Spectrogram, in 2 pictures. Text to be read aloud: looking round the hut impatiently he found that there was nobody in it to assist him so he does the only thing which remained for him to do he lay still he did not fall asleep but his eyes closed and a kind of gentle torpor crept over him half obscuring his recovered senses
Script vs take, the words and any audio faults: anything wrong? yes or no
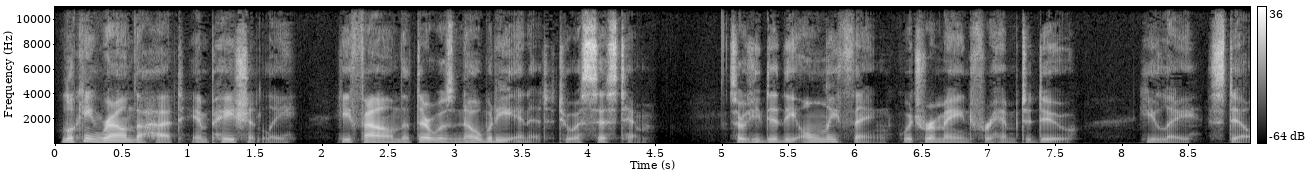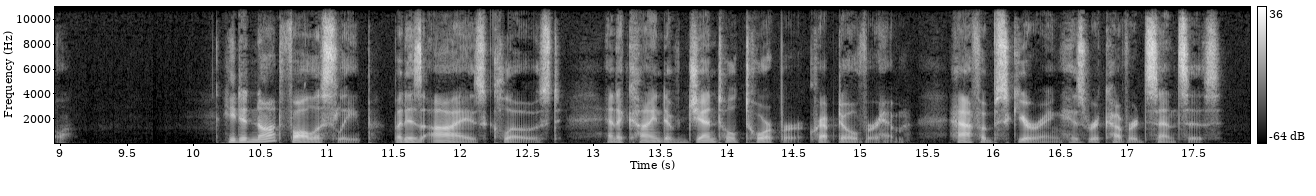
yes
